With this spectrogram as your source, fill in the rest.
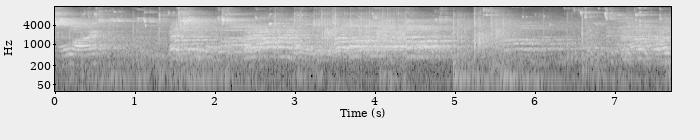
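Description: A basketball bounces on the court with echoing thuds.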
